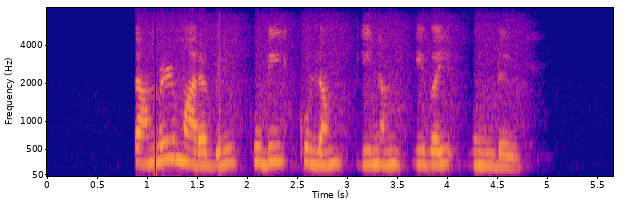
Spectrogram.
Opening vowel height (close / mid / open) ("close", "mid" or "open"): open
